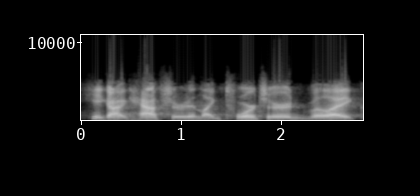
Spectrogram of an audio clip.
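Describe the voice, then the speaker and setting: A young woman co-hosting a casual podcast chat, animated and filler-heavy, swearing freely. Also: lowish voice, a little slow, dull audio. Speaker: podcast co-host.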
